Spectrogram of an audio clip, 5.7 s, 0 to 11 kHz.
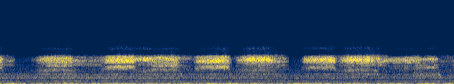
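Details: Barn owls at a nest on an April 2013 evening around 8 PM, as two adults deliver gophers one after the other; harsh raspy hisses come in bursts of about half a second, roughly six in quick succession, over a steady low hum.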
